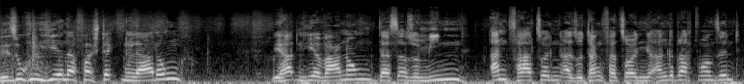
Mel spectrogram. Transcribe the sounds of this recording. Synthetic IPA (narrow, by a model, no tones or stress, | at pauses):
viːɐzuːχn̩ɦiːɐnaːχfɛɐʃtɛk̚tn̩laːdʊŋə | viːɐhatn̩hiːɐvaɐnʊŋəd̥asʔalzomiːnənʔanfaːɐt͡sɔʏɡŋ̩ʔalzotʰaŋkfaːɐt͡sɔʏɡŋ̩ʔanɡəbʁaχtv̥ɔɐdn̩zɪnt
